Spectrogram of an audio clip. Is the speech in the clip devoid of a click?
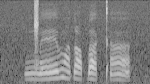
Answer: no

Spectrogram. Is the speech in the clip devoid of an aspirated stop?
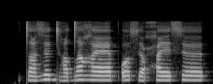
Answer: yes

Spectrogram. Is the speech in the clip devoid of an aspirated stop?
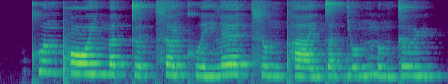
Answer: no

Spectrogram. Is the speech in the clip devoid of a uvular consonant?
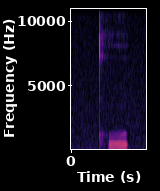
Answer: yes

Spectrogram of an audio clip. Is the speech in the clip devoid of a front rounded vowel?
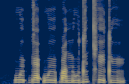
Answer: no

